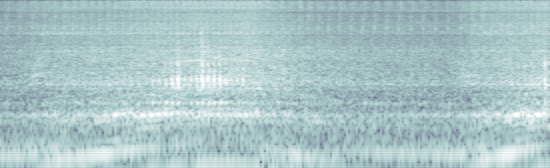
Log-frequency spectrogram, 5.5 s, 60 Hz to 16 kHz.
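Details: 1975 Triumph Spitfire petrol engine near idle with a dull knock, about three a second, sharper on small revs. Cause suspected, not confirmed.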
